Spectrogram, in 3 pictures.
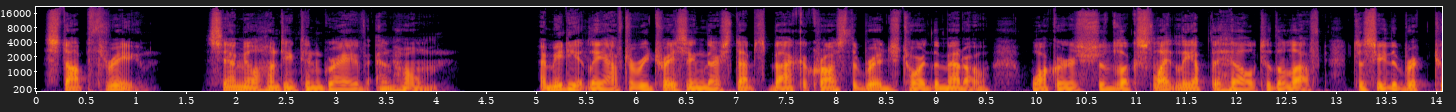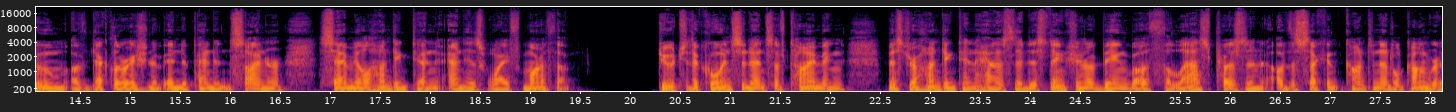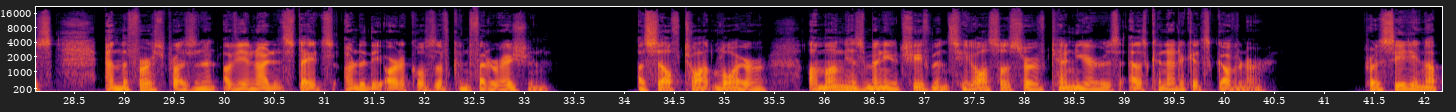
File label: Narration; Samuel Huntington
